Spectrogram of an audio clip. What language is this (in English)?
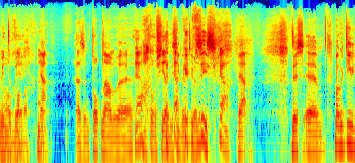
Dutch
